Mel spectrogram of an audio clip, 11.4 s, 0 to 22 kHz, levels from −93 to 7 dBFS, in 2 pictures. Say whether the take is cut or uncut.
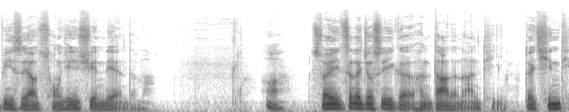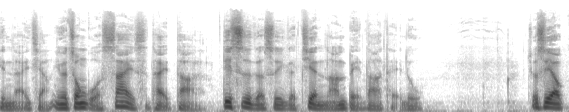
cut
